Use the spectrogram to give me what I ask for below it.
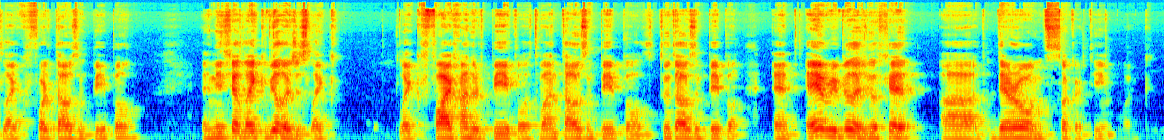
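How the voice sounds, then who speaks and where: A man's voice: mid-range voice, moderate pace. A young man from Croatia speaking English with a Croatian accent, an eager, rambling interview guest whose speech halts with frequent restarts. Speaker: guest, pro sports bettor. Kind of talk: casual interview chat.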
